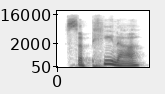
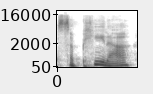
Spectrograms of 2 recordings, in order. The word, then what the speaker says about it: Sapena: Her father, a man named Sapena, spelled phonetically just as I'm saying it, Sapena, a man named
